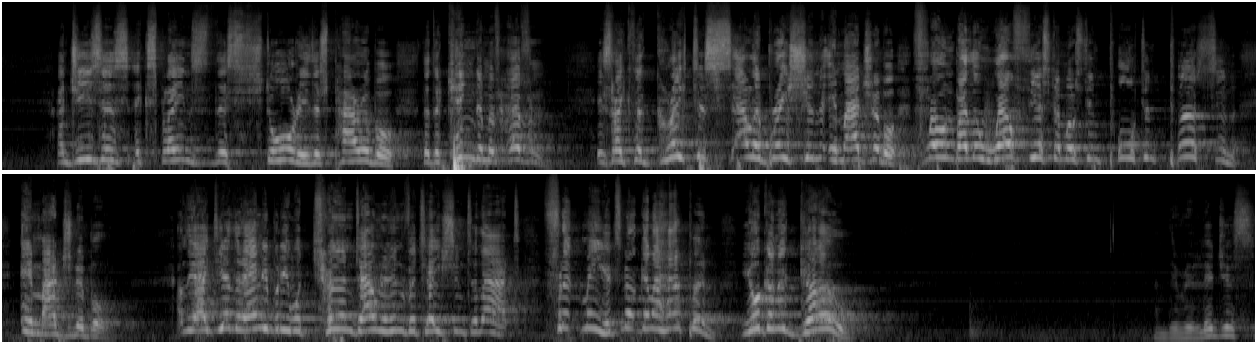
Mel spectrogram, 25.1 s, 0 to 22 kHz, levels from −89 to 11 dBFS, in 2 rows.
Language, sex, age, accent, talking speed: English, male, 40-59, British, 125 wpm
